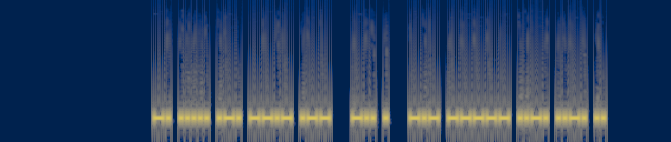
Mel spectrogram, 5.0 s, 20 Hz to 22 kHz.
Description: Morse code, heard as a keyed tone, about 46 wpm, 700 Hz. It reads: N5RQW DE K0FFI
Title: USA Callsign DE Callsign 50wpm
